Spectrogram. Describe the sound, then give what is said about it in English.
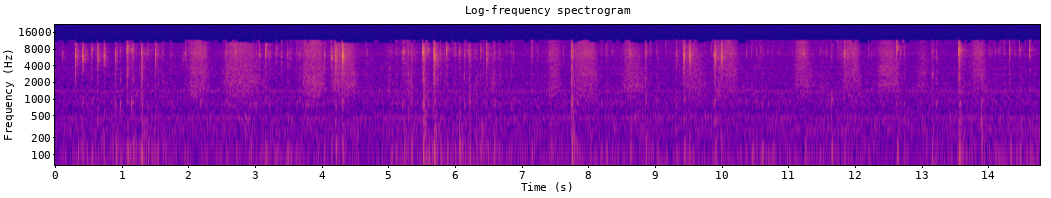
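Someone types a name on a computer keyboard while writing code: many soft, irregular keystrokes and clicks, quiet and steady, with no speech. “All right, so here we're just going to type in the name of the member”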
